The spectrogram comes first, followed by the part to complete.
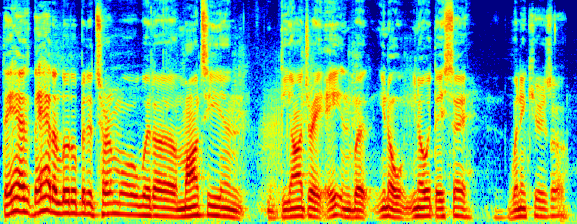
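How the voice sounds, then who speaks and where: Mid-pitched male co-host, easygoing and joking, keeps the chat moving. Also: normal speed, slight background noise. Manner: laid-back, joking, steers the topics. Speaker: podcast co-host. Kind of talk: casual sports chat.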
